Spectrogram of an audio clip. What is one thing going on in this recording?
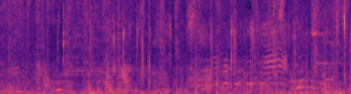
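A crowd of men shout and cheer outdoors.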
